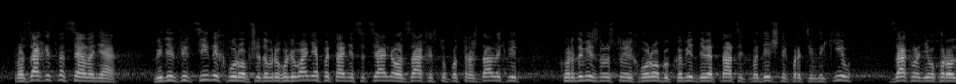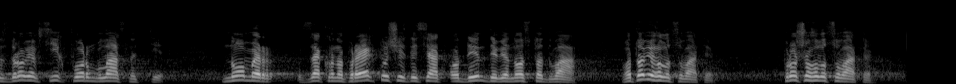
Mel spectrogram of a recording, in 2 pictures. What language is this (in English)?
Ukrainian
